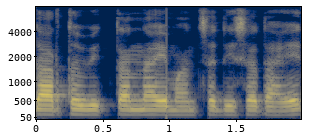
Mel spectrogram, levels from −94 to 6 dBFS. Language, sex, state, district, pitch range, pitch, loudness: Marathi, male, Maharashtra, Dhule, 120-125 Hz, 125 Hz, -19 LUFS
